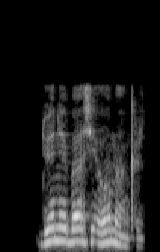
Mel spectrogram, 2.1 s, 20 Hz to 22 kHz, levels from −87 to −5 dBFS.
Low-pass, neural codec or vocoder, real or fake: 5.4 kHz; none; real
